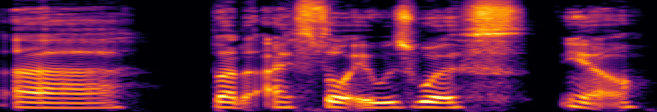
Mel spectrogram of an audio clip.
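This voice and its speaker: Gravelly Welsh woman, easygoing guest. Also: low-pitched, moderate pace, no room sound, studio quality. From Wales. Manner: relaxed, patiently explaining. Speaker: guest musician. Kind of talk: casual interview chat.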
